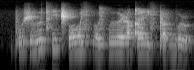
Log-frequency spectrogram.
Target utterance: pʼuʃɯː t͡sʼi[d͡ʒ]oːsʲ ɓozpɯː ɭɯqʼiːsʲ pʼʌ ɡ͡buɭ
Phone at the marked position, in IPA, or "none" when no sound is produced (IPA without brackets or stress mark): t͡ʃʼ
